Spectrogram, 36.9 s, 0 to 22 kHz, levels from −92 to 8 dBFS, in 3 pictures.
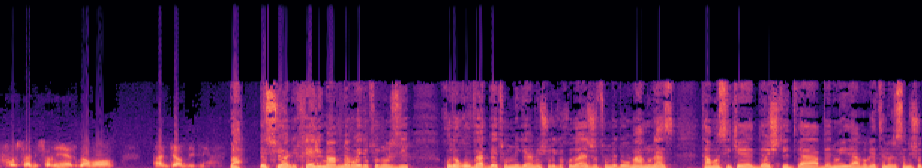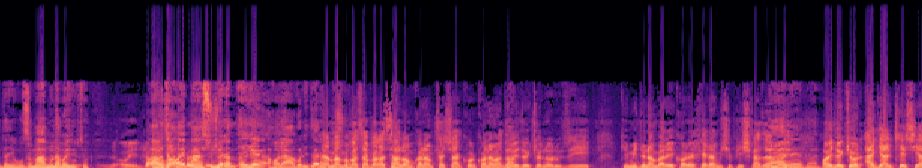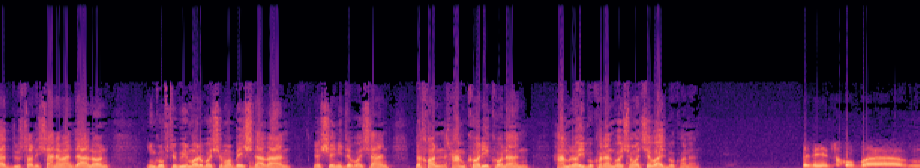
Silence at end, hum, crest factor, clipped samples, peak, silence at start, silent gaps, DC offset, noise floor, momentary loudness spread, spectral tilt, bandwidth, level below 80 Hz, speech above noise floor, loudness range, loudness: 0 s; none; 12 dB; 0.6%; 0 dBFS; 0 s; none; under 0.1%; -50 dBFS; 9 LU; -5 dB/octave; 13 kHz; -42 dBFS; 39 dB; 4 LU; -11 LUFS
